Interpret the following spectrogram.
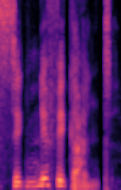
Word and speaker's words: significant: Next content word is significant. Significant. There's four distinct sounds that is made here. Significant. It starts with sig which is its you know stressed syllable in the word.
